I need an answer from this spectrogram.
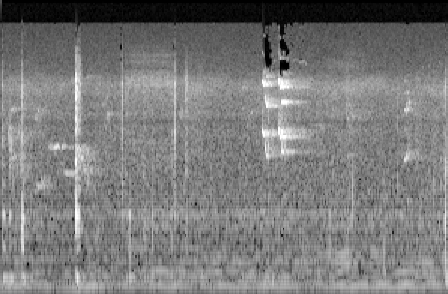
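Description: Two quick high bird chirps about three and a half seconds in, over a steady low hum and a few sharp clicks.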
